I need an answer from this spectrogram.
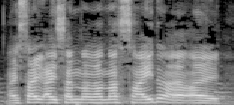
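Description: A man's voice: high voice, fairly even intonation, moderate pace, a bit bright. A young man from the Northeast of Brazil telling a rambling story on a sofa, repeating himself as he goes. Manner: rambling, repeats words, laughs mid-story. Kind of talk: casual storytelling chat. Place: indoors on a sofa.

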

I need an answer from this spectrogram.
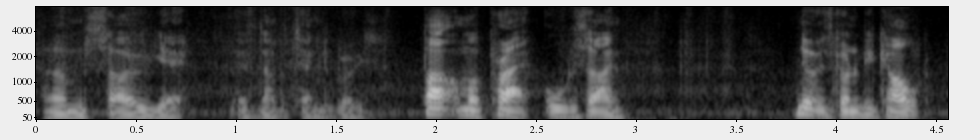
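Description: Talking quickly and expressively, a low, slightly rough-voiced man from England jokes around on camera at a woodland camp. The camping vlogger ribs his mate and turns dry self-mockery on himself in relaxed outdoor chat, recorded by a camera set close on a tripod.

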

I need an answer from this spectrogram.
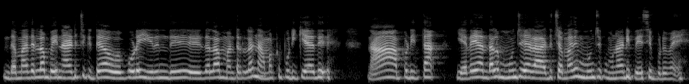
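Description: Actress doing an older mother-in-law, high bright voice, blunt but soft now, slow earnest advice. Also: steady tone. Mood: tender. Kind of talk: family drama acting.

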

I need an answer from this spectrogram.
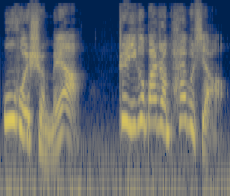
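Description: An actress in a TV drama playing a brash, sharp-tongued woman lecturing her crying friend. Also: very high voice, huge pitch swings, quick pace, full character voice. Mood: bossy. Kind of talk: TV drama acting.

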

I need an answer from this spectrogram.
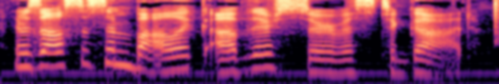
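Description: A woman teaching a Bible study lesson, her voice bright and clear. She explains earnestly, often pausing with "uh" and restarting her sentences. A faint hum sits under the recording. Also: mid-range voice, poor audio.

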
